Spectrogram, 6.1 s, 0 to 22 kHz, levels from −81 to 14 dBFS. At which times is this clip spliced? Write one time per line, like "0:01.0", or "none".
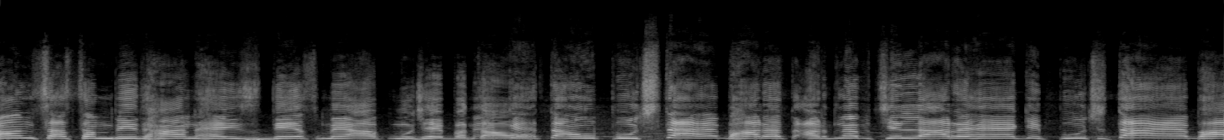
0:02.6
